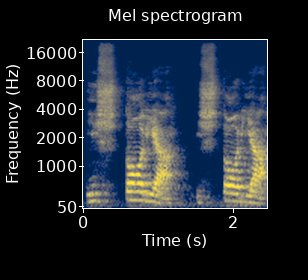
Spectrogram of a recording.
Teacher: Repara que o A sai um pouco mais forte, sai um pouco mais esticado. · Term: vogal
